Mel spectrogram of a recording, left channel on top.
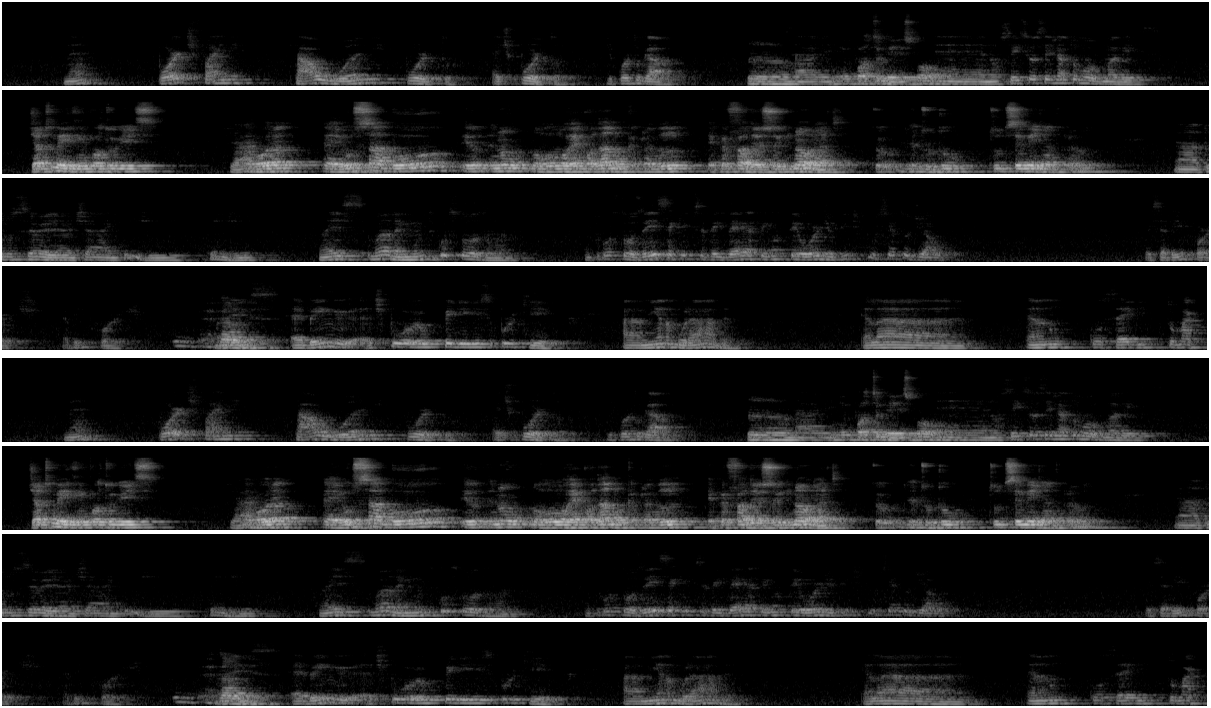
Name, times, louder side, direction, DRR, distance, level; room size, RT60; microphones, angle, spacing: voice 1, 0.6-0.9 1.6-2.4 2.9-4.6 4.9-5.7 6.0-6.7 7.9-8.4 8.7-8.9 9.3-11.6 14.3-14.7 15.6-15.9 21.0-21.5 23.8-25.9 26.2-26.7 27.3-29.3 30.0-33.6 35.6-36.5 36.8-37.6 38.3-41.7 42.4-43.6 44.8-45.9 46.4-48.1, left 3 dB, 55° left, 2 dB, 0.4 m, -37 dB
voice 2, 7.4-7.9 8.3-9.4 12.3-13.6 14.5-14.9 15.3-20.4 20.8-23.0 37.9-38.7, equal, 40° right, -5 dB, 1.0 m, -27 dB
4.7 x 2.4 x 3.3 m, 0.74 s
head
